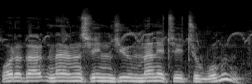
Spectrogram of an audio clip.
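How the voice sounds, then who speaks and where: A man's voice: a little high, fairly even intonation, normal speed, slight background noise, lightly acted. A man playing a senior police detective, dry and world-weary, asking terse questions in a radio play. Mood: dry, pensive. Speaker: actor in a community radio play. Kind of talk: radio drama dialogue.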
